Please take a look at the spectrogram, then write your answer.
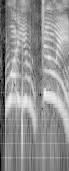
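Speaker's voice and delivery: high-pitched yell. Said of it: "comes in yelling at me".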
